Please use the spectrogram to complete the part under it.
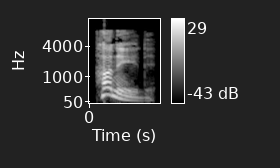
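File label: "honied", British English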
